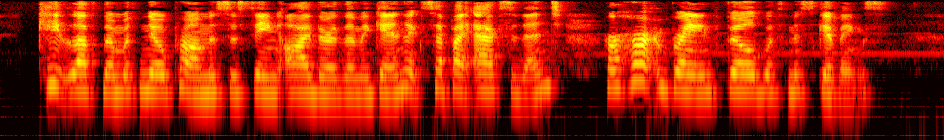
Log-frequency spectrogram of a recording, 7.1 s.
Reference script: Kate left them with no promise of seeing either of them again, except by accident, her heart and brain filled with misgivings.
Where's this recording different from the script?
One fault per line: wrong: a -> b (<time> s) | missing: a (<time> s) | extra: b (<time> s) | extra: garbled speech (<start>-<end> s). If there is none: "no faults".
no faults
